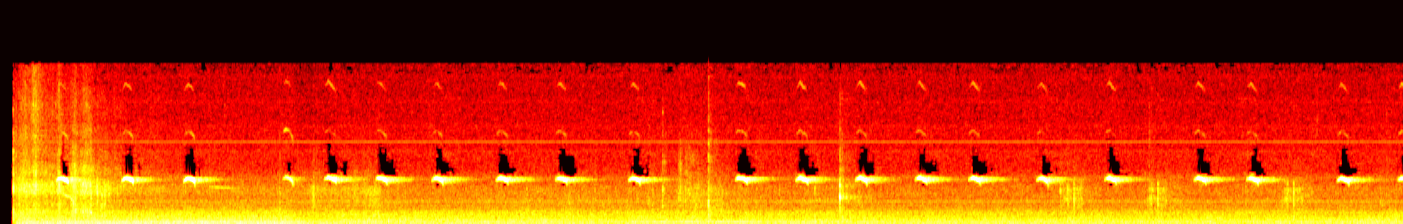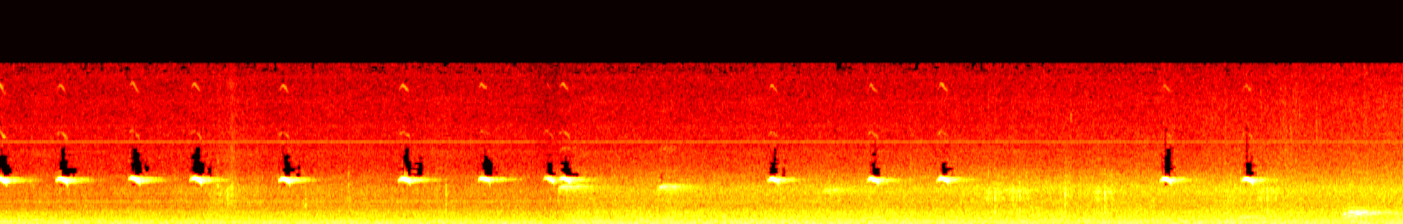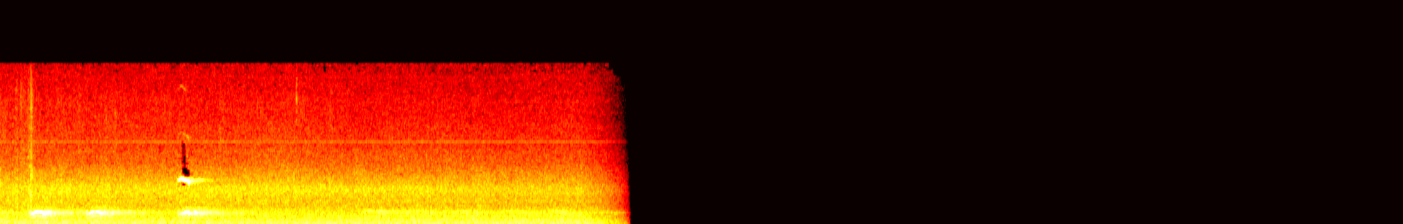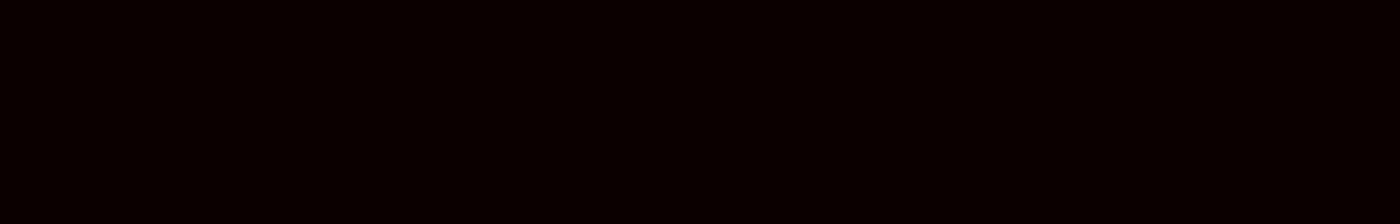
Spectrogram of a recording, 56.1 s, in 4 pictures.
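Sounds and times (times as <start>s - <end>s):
lower bird notes: 27.4s - 30.4s.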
